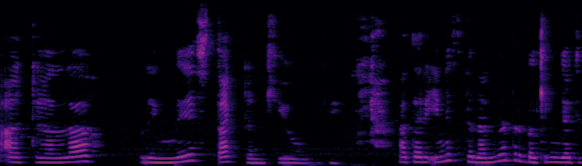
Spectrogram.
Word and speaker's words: queue: Ini bacanya queue ya.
